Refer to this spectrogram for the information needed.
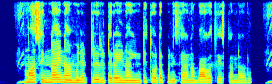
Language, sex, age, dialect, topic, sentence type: Telugu, female, 18-24, Southern, agriculture, statement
